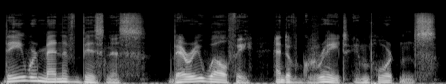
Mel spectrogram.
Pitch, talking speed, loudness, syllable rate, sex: 105 Hz, 150 wpm, -18 LUFS, 4.9 syllables/s, male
